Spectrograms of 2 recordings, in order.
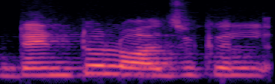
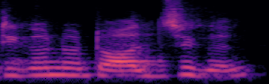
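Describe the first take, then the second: First: The word begins with the sound 'dent'. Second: The word begins with the sounds 'dee-on'. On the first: The speaker calls it wrong. "डेंटोलॉजिकल नहीं pronounce करना आपको" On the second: The speaker calls it right. "It is डियोनोटोलॉजिकल"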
